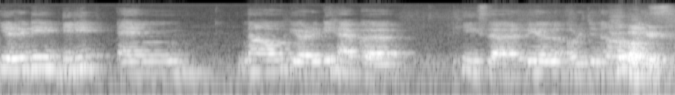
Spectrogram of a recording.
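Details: Adult woman; typical speech.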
